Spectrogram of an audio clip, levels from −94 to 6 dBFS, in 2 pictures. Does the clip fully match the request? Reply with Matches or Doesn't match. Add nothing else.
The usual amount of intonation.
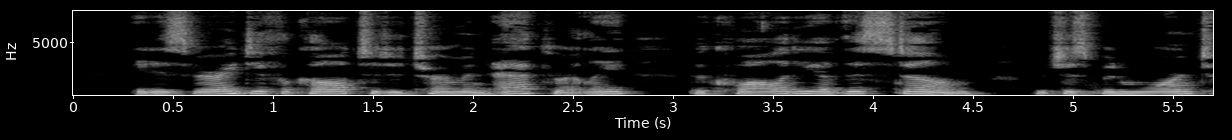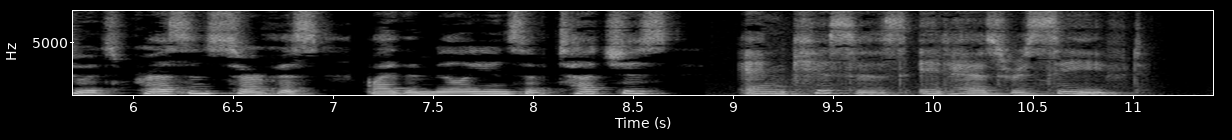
Doesn't match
